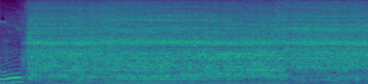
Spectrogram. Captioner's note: saw buzzing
